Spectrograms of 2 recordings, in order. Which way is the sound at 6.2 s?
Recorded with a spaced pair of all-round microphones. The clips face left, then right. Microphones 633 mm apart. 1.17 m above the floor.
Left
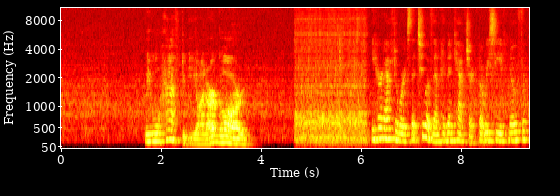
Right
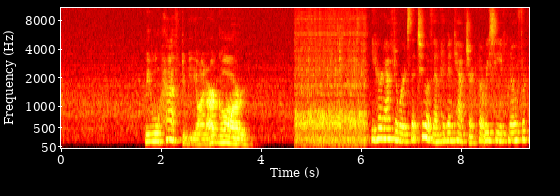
40° right (ahead or behind).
